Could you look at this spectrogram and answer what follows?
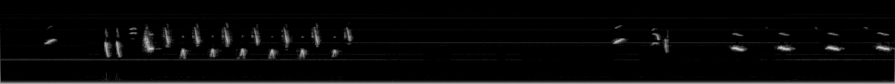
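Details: Common nightingale singing a quick rattling series of sharp notes, then after a pause a few isolated whistles and slow, evenly spaced slurred calls.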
